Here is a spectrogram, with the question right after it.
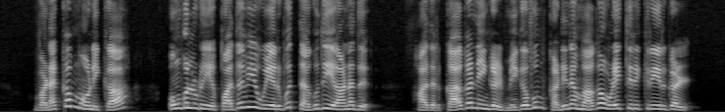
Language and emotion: Tamil, happy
